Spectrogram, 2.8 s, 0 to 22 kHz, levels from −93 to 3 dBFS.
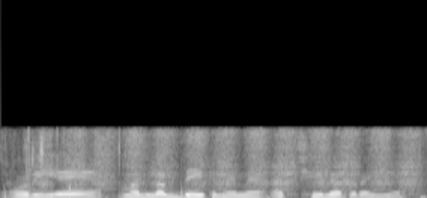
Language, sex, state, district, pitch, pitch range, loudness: Hindi, female, Madhya Pradesh, Bhopal, 250 Hz, 230-260 Hz, -15 LUFS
